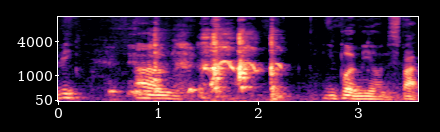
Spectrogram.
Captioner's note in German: Lachen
